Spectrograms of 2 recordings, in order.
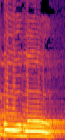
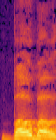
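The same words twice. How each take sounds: First: Bobo! called out much higher and much louder, falling at the end; Bobo! hollered to wake the lazy horse. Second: Said in the usual way. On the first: Retold or imitated. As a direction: yell Bobo! across the yard. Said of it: "until I holler at him and go". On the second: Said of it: "until I holler at him".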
